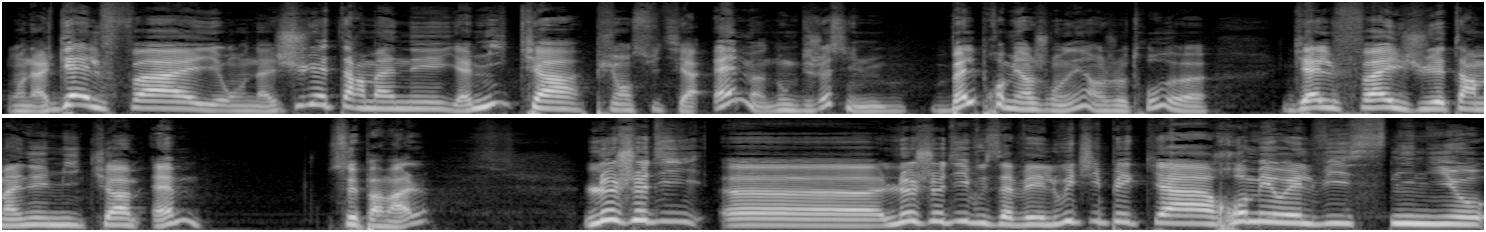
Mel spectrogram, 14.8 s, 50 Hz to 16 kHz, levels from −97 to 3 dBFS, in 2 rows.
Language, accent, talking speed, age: French, French, 200 wpm, 20-39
